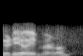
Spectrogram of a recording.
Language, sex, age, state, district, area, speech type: Malayalam, male, 30-45, Kerala, Thiruvananthapuram, rural, conversation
